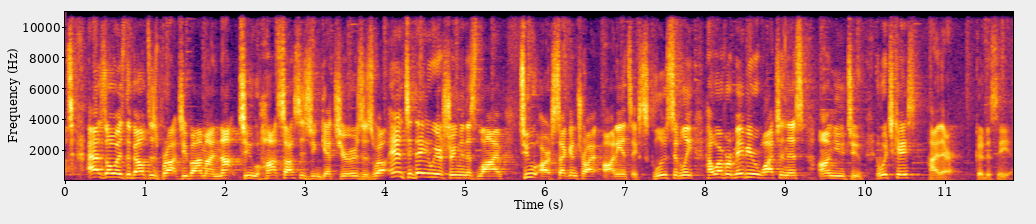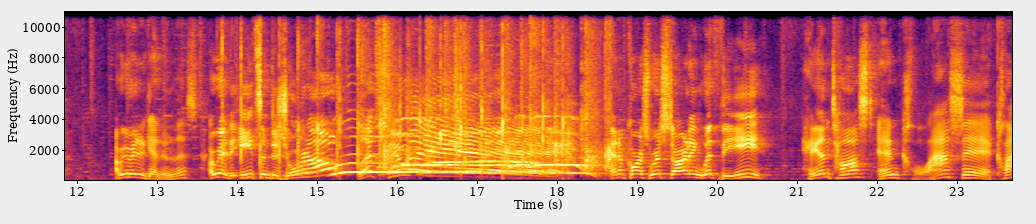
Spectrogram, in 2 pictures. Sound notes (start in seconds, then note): 15.1 crew cheers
